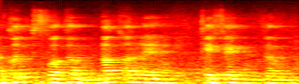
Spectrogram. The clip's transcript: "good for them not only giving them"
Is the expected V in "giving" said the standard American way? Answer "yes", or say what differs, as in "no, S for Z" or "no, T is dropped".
no, F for V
